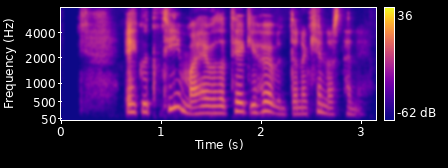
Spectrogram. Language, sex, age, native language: Icelandic, female, 40-49, Icelandic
